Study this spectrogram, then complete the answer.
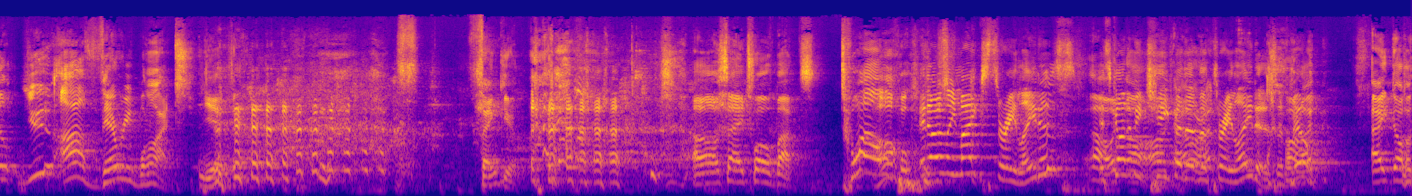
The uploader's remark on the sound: LIVE FROM WAIBEN THURSDAY ISLAND. Performed live on stage at the Thursday Island Bowls Club. The show — you’ll hear — gets more and more raucous as it goes.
